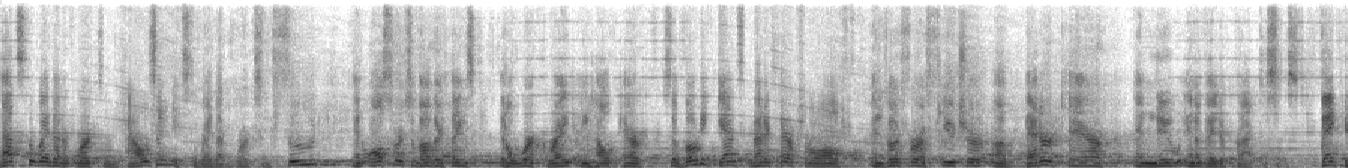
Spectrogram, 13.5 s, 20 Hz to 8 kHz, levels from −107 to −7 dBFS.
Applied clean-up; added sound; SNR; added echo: neural separator model SepFormer DNS4.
